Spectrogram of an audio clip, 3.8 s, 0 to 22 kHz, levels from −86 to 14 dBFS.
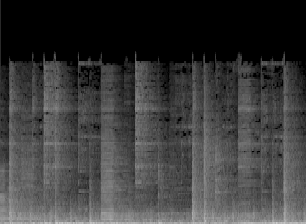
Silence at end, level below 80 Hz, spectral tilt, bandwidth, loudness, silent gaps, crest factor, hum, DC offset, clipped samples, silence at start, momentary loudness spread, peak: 0 s; -18 dBFS; -5.5 dB/octave; 16.5 kHz; -19 LUFS; none; 14 dB; none; under 0.1%; under 0.1%; 0 s; 5 LU; 0 dBFS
